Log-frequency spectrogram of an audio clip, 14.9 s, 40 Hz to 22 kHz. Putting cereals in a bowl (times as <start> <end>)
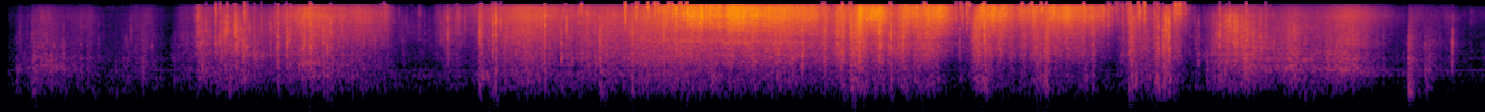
2.0 12.8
